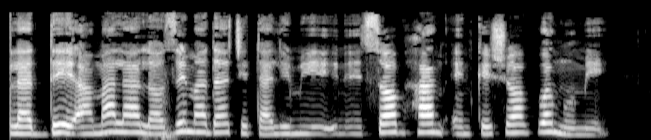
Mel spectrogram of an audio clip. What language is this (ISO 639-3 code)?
pus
